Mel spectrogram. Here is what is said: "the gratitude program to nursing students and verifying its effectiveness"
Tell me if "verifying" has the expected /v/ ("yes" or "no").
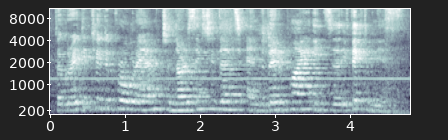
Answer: no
